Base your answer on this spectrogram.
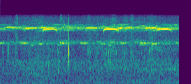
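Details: Thousands of Jamaican tree frogs singing in Negril, Jamaica, make a dense, steady, high, ringing drone.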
